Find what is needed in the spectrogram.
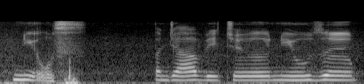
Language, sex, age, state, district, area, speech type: Punjabi, female, 45-60, Punjab, Pathankot, urban, spontaneous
